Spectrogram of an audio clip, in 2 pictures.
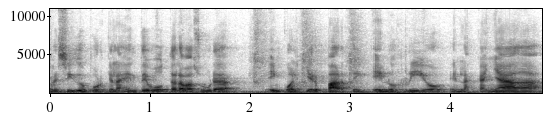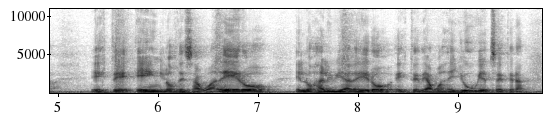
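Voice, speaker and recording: Fairly quick speech comes from a man with a Venezuelan accent and a fairly high voice. Both background noise and room echo are audible. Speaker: business consultant. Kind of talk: interview discussion. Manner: hesitant with fillers.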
